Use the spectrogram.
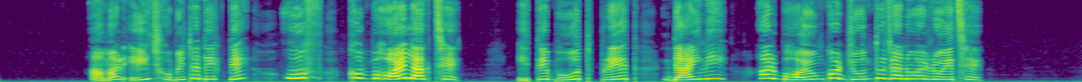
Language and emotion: Bengali, fearful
